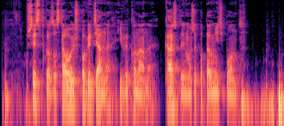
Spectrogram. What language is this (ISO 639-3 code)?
pol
